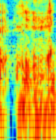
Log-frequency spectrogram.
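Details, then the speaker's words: Kannada storyteller imitating loud snoring ("dara bara") during a comic story about sleepers snoring: imitated snoring, not real. "ಜೋರು ಗೊರಕೆ ಹೊಡೆಯಾಕತ್ತು ಡರ ಬರ ಅಂತ ಹೇಳಿ ಯಾವಾಗ ಗೊರಕೆ ಹೊಡೆಯಾಕತ್ತು ಅವಾಗ ಸನ್ಯಾಸಿಗೆ ಎಚ್ಚರತು"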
